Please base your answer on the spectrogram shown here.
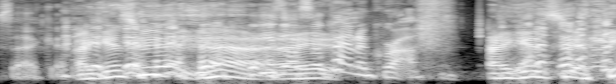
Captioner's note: both laugh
